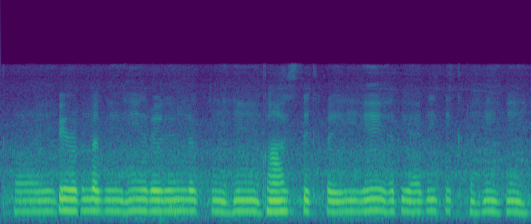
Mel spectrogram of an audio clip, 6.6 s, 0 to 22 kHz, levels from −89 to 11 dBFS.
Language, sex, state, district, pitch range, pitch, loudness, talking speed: Hindi, female, West Bengal, Dakshin Dinajpur, 155-160 Hz, 160 Hz, -17 LUFS, 125 wpm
